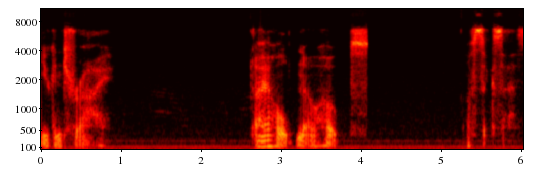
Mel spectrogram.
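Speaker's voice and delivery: soft, grudging, near-voiceless whisper under the breath.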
